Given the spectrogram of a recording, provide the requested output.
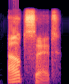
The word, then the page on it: outset: British English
